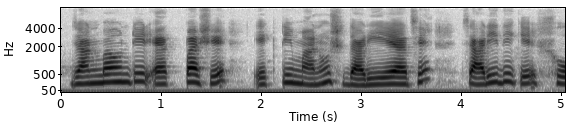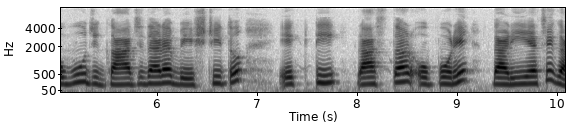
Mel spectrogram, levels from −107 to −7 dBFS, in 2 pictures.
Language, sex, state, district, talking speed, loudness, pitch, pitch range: Bengali, male, West Bengal, Jalpaiguri, 100 wpm, -17 LUFS, 210 Hz, 195-250 Hz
